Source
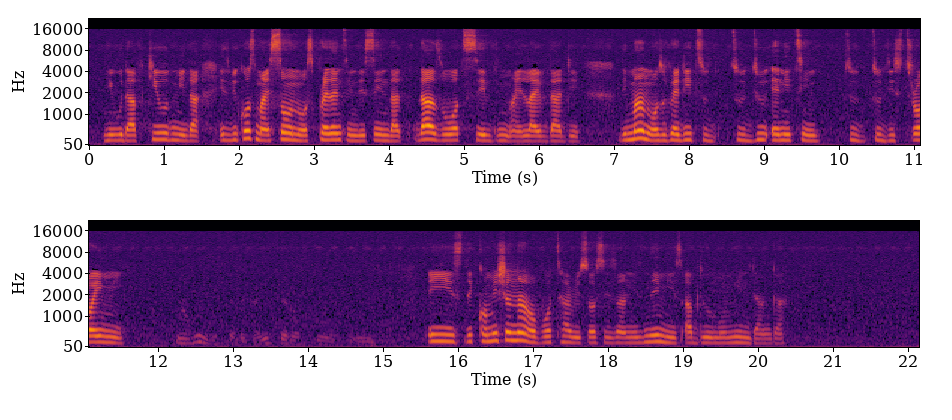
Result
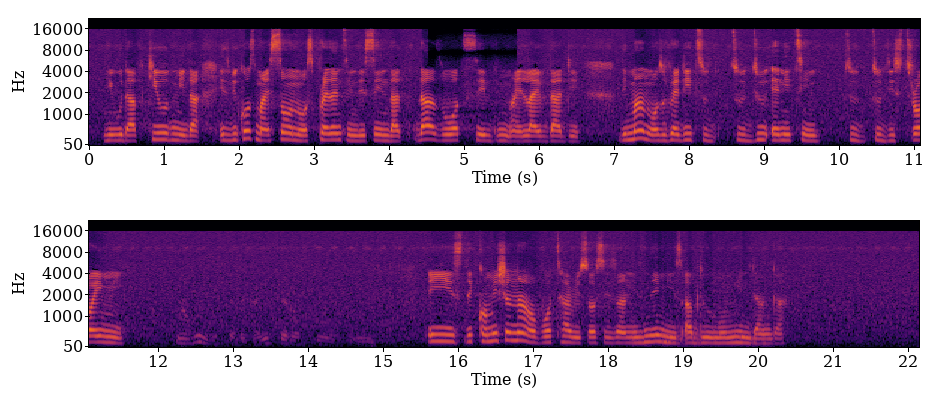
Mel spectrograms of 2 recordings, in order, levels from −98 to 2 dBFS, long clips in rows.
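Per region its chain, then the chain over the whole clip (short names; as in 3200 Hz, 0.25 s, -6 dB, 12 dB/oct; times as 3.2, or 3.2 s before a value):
4.52–5.71 running mean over 6 samples + notch 1100 Hz, Q 6.8
18.33–20.21 low shelf 460 Hz +9.5 dB + notches 50/100/150/200/250/300/350/400/450 Hz + compressor 2.5:1, threshold -31 dBFS
whole clip: compressor 6:1, threshold -28 dBFS; HPF 1100 Hz 6 dB/oct; gain +5.5 dB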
